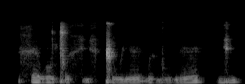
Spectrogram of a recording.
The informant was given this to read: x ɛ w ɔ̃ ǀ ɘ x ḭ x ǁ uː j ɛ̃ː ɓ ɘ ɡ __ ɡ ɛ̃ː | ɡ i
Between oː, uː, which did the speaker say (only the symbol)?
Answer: uː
